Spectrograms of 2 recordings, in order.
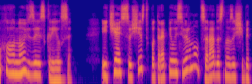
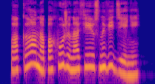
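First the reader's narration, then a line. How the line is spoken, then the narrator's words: Displeased squeaky child. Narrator (Russian): недовольно пропищала малышка в очках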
